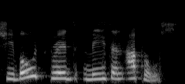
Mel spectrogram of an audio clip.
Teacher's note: when we have a list, so our intonation goes up, up, up, and then down.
